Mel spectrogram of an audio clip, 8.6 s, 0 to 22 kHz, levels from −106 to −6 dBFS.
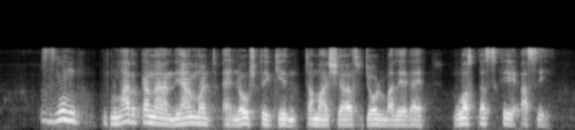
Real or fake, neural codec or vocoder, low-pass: fake; codec, 16 kHz in and 24 kHz out, 0.6 kbps, FocalCodec, streaming, 4096 codes; 5.4 kHz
